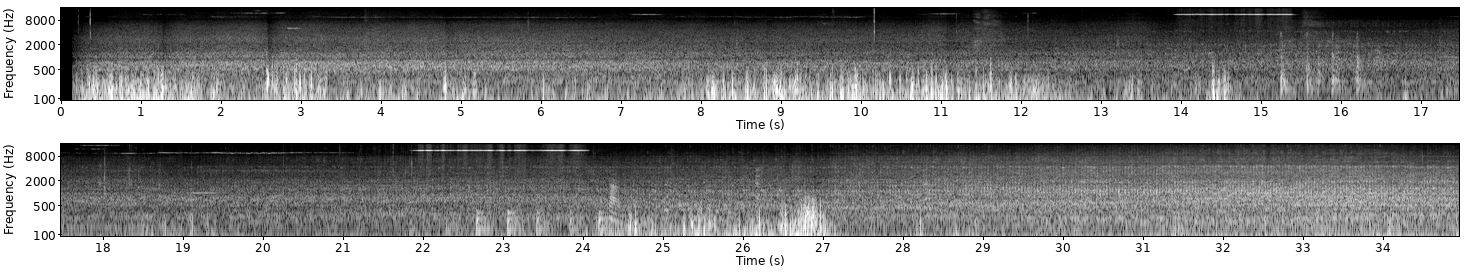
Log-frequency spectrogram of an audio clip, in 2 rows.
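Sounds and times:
diesel coaches driving past: 0.2s - 34.9s.

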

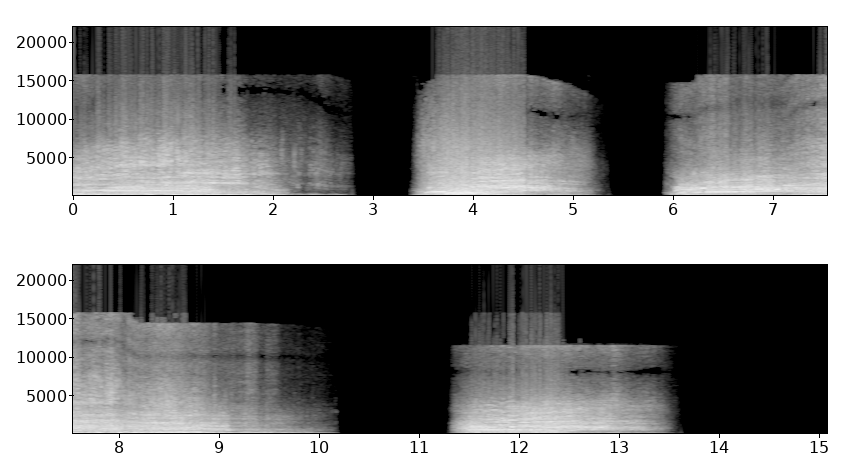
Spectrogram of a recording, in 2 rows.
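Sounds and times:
cartoon monster roaring: 0.0s - 2.2s, 3.4s - 5.3s, 6.0s - 9.9s, 11.3s - 13.5s.

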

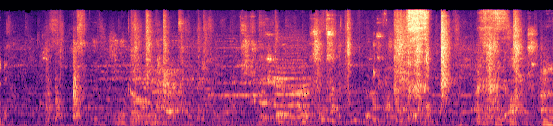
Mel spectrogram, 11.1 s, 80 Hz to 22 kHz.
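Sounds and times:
person slurping noodles: 7.9s - 8.7s, 9.5s - 10.6s.

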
